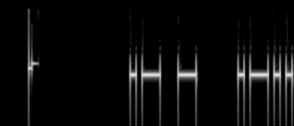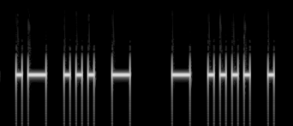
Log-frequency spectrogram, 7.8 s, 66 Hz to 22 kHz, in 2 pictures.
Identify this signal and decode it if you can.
Morse code, heard as a keyed tone, about 15 wpm, 700 Hz. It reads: AT LAST THE
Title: Sentences from Top 1100 Words 15wpm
